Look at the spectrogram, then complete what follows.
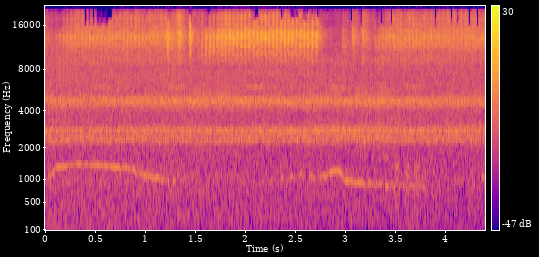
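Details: Eastern Screech-Owl at night near a trail, throwing its voice so it first seems far away but is very close: two soft, descending whinnies, the second with a brief quaver, over a steady hiss and hum of night insects.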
